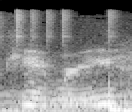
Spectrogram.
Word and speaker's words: Camry: first of all hi my name is camry it's pronounced like the toyota and i live in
